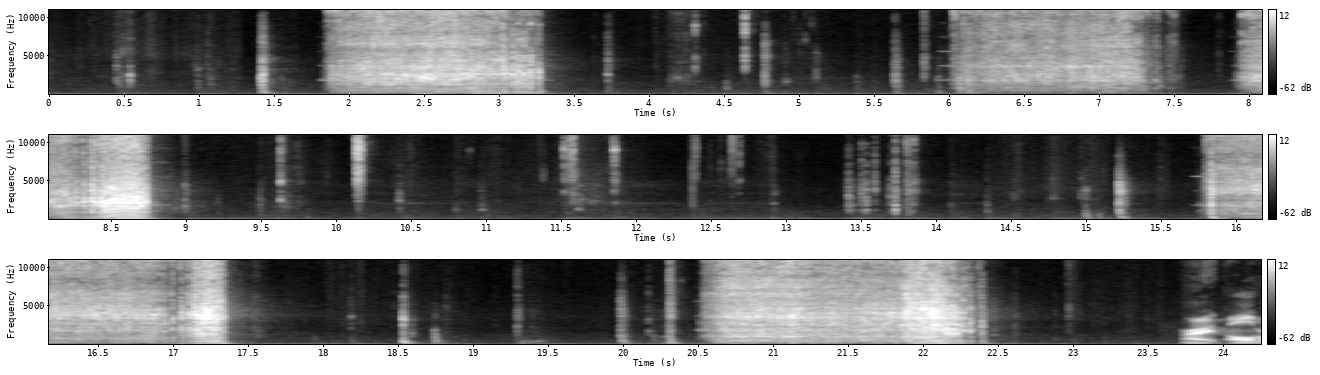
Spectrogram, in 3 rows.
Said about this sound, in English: we're going to use a 10 millimeter socket on the top side and tighten those up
